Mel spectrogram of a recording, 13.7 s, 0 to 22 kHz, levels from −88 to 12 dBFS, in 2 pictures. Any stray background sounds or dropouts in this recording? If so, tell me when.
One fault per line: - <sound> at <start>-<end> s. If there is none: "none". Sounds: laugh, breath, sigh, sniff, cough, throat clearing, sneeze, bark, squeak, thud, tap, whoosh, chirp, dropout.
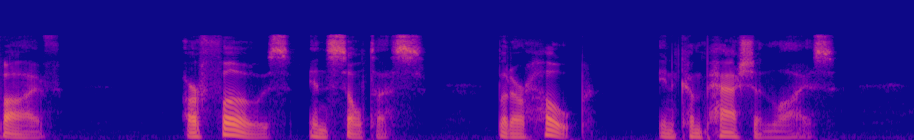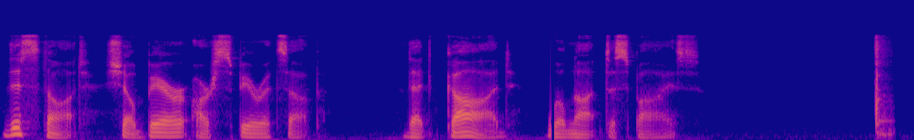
- dropout at 11.0-11.0 s
- tap at 13.4-13.6 s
